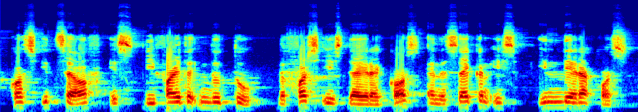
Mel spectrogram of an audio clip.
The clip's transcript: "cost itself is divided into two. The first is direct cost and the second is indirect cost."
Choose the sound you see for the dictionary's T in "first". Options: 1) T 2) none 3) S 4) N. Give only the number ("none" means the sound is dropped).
1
